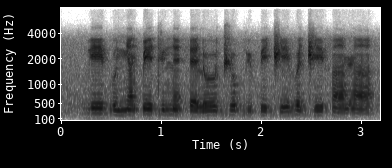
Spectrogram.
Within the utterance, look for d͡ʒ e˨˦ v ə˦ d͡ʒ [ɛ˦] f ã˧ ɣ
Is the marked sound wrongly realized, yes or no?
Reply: yes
